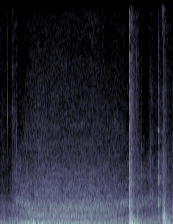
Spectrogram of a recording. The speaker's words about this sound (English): I don't know how much of that you heard, but it's quite noisy out there with all the cars and in the traffic, and you know, the noise of a city of Belfast.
